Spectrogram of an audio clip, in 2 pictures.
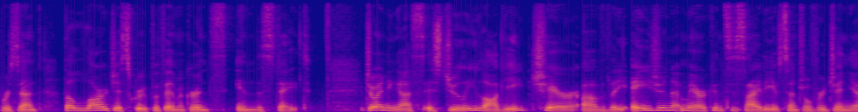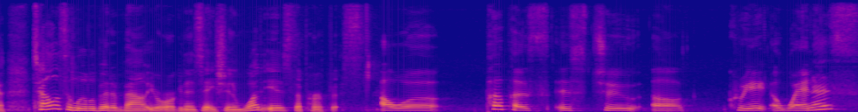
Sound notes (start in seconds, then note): none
